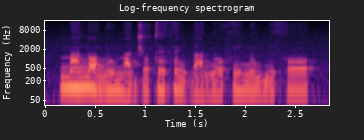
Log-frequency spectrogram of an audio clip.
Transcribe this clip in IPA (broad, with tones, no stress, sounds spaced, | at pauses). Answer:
m ã˦ n ɔ˦˨ n ũ˧ m a˨ d͡ʒ o˧ t ɛ̃˦ f ɛ̃˦˨ ɡ͡b a˨ n o˧ f ĩ˦ n ũ˧ b ĩ˧ h o˦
